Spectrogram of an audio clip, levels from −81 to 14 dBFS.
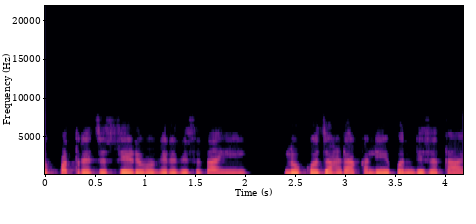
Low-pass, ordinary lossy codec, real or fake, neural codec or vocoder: none; none; fake; codec, 16 kHz, 4 kbps, FunCodec, trained on LibriTTS, 50 frames a second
